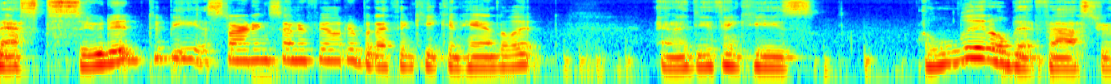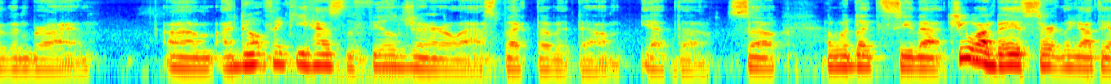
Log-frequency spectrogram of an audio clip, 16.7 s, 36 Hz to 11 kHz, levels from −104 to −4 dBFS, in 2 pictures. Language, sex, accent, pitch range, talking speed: English, male, American, 110-130 Hz, 195 wpm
